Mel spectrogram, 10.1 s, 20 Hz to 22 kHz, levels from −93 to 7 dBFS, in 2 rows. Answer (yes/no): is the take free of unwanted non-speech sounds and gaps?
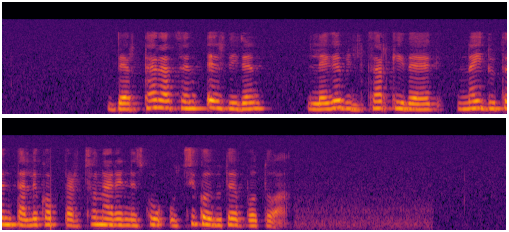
yes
